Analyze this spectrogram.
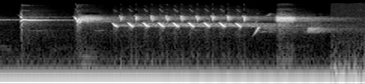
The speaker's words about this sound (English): Simple, pure, what we call an acoustic sinus, flute like uh, tones, to modulated, percussive, sustained percussive like uh, frequency modulated tones. Our song sparrow certainly does that. Let's listen to that again.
